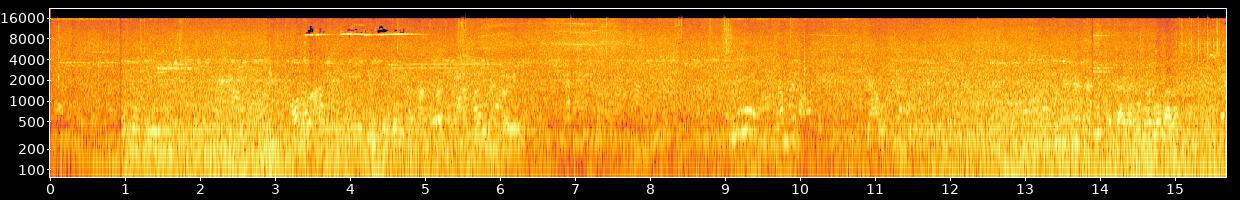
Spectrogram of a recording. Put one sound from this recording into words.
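A crowd of men chatter and call out outdoors.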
